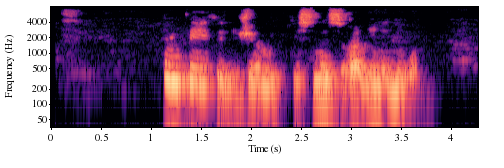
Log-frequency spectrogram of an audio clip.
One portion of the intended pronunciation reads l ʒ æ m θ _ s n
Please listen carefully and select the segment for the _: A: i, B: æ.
A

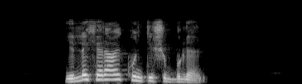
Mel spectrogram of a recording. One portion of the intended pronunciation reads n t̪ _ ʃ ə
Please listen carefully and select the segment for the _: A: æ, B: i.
B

